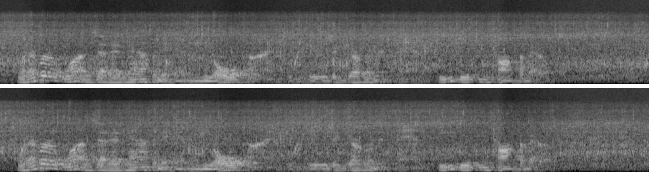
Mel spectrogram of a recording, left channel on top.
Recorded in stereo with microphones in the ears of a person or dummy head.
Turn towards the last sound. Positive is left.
turn(degrees=-10)  # may be behind; listen again after turning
